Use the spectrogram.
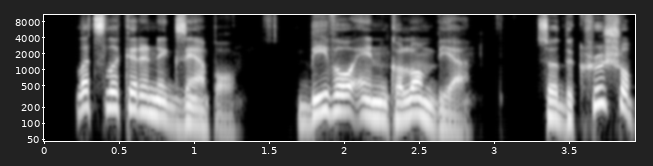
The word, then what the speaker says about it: vivo: Vivo en Colombia. So the crucial point is this. When pronouncing a word like vivo, that V nestled between the vowels doesn't have a harsh, buzzing English V sound.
